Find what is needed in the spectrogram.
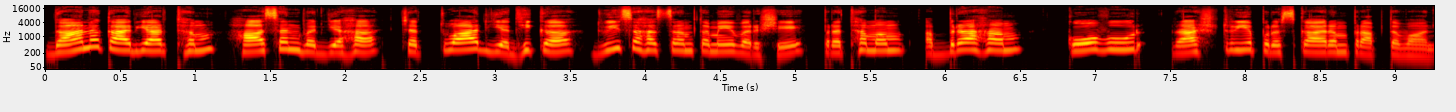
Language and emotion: Sanskrit, neutral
